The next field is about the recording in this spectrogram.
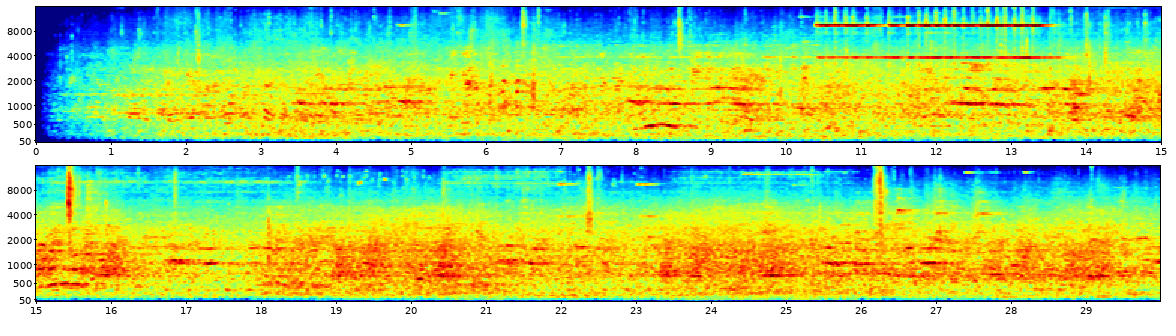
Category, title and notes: Soundscapes > Urban
A massive crowd of people marching through Portland as part of the No Kings protests across the US in response to the abhorrent policies of the christofascist trump administration.
crowd, people, field-recording, urban, fuck-trump, cheer, city, outside, protest, ambience, loud, abolish-ice, demonstration, noise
